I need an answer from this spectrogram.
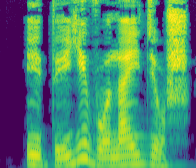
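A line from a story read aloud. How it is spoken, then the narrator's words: Stern interruption. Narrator (Russian): сурово перебил меня декан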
